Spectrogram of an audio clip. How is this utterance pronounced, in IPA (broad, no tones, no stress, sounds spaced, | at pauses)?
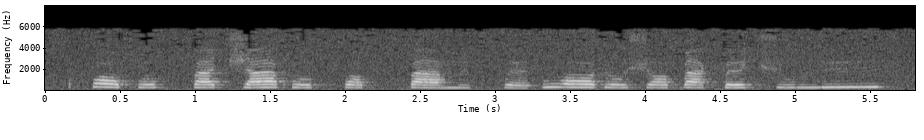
f ɔ f o pː a t͡ʃ a f o pː ɔ pː a m ɨ pː ə | w ɔ ɗ o ʃ ɔ ɓ a k͡p ə t͡ʃ u ŋ ɨ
